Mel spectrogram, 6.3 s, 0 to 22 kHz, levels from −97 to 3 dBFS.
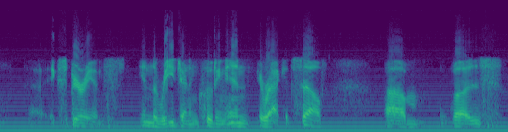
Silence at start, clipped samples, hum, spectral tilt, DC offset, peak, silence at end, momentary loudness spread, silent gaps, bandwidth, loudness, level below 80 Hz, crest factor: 0 s; under 0.1%; none; -5.5 dB/octave; under 0.1%; -20 dBFS; 0 s; 17 LU; none; 15.5 kHz; -34 LUFS; -48 dBFS; 16 dB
